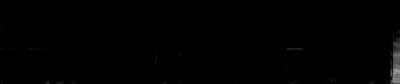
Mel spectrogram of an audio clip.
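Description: Short, faint electronic beeps from a digital clamp meter as it is switched on and set: two quick beeps at the start and one more about three seconds in, with a few faint clicks between.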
